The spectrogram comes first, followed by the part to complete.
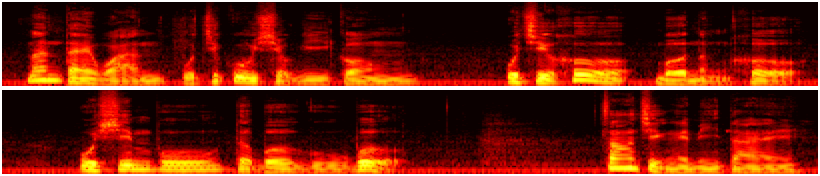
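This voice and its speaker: A man's voice: medium pitch, a little mellow. A man with a Taiwanese accent hosting and narrating a scripted radio drama.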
